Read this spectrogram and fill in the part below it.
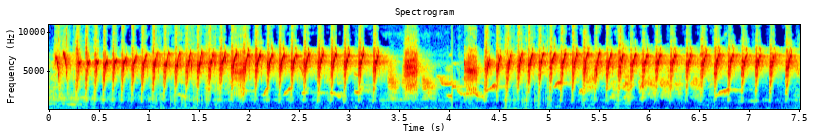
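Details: Singing plain-throated sunbird, called kolibri kelapa or manggar, challenging a rival. It produces a continuous rapid chain of high sharp notes, pauses briefly near the middle, then resumes an equally fast trill to the end.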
